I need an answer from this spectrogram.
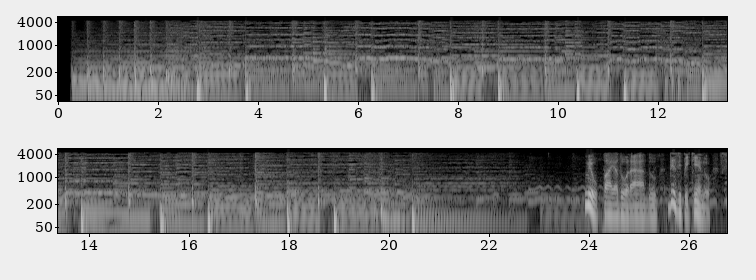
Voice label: Mensagem Para Pai Masculino

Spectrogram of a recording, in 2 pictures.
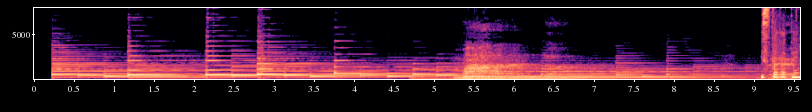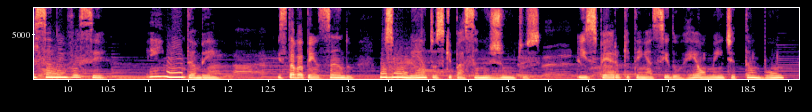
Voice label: ROM ADOREI FICAR COM VOCE FEM

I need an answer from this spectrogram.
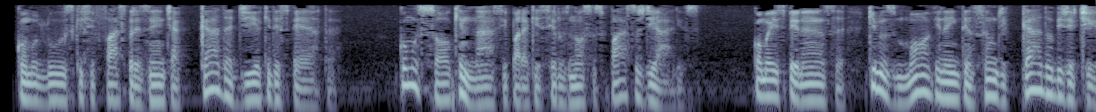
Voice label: Filho mãe distante, masc; Telemensagens 2017; Dia das Maes

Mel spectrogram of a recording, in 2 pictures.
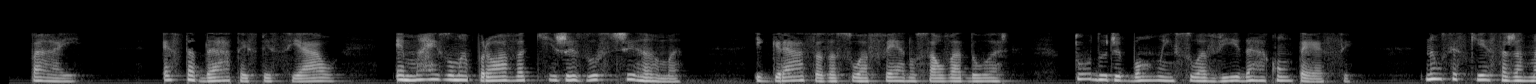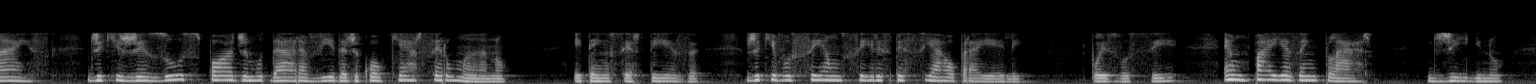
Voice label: Dia dos Pais Evangélico Feminino

